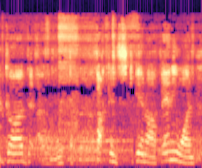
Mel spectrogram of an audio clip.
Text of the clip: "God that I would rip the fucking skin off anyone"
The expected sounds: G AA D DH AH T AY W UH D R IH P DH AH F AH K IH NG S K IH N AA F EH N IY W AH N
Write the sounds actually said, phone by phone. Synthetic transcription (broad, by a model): G AA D DH AH T AY W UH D W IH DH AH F AH K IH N S K IH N AA F EH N IY W AH N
